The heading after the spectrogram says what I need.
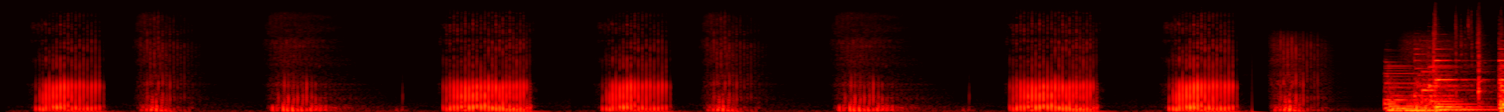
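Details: Maltese puppy sleeping: soft, quick snuffling snores in irregular bursts with short pauses, ending as music begins; light snoring.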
